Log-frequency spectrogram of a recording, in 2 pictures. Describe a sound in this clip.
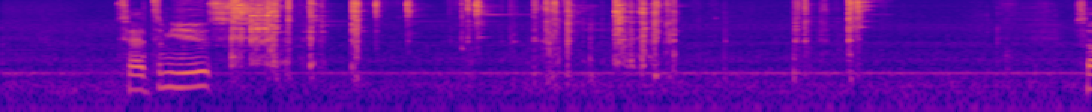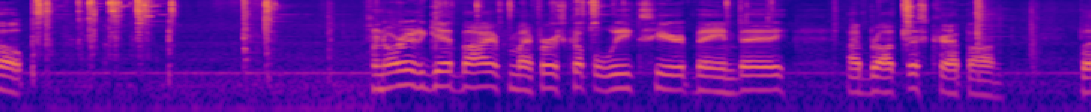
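Metal pot lids clink and clatter as a hand handles them.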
